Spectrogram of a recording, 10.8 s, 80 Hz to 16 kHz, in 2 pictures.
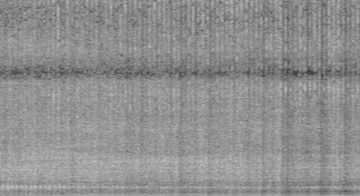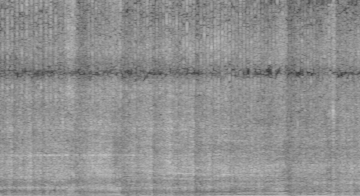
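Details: Freshly rebuilt Ferrari Dino 246 GT V6, fully restored and run on a small test stand before final installation, with oil pressure, water temperature and exhaust being checked: smooth, even idle, steady low beat, no knocks, ticks or misses; normal idle.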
